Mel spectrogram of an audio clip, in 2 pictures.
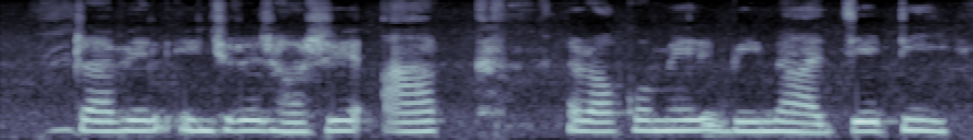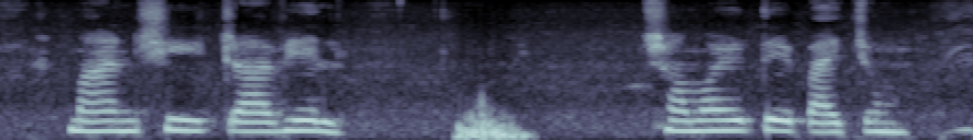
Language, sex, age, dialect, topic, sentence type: Bengali, female, 18-24, Rajbangshi, banking, statement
